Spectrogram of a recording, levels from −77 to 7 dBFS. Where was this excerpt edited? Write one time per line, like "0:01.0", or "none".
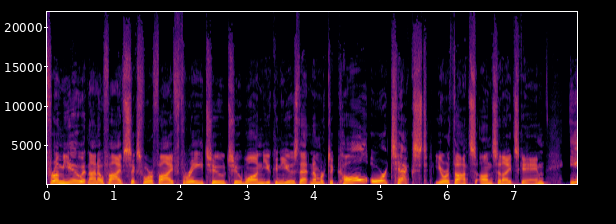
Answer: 0:05.8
